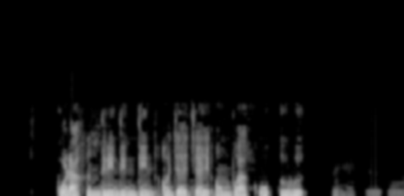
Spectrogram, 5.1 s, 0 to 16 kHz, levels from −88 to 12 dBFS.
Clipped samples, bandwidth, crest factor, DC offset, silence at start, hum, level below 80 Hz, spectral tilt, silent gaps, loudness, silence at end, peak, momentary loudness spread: under 0.1%; 7 kHz; 18 dB; under 0.1%; 0.7 s; none; -62 dBFS; -6.5 dB/octave; 3.85-4.14 s; -16 LUFS; 0.85 s; 0 dBFS; 5 LU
